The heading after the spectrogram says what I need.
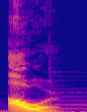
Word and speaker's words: hour: example in the word our the H is silent it begins with a vowel sound ah so we use an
